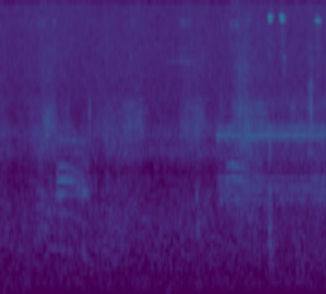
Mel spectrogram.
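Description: Quiet outdoor background with a faint bird call about a second in, and a thin steady high tone near the end.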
